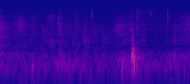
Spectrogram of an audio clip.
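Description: Pages of a book being turned and papers handled close to a microphone: soft rustles and scattered light taps, with one louder knock near the end.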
